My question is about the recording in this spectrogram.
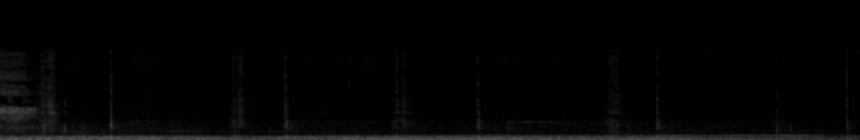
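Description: A spray bottle's squirt of mist onto the small glass fishbowl terrarium, ending right at the start. It is followed by faint, irregular light clicks, a couple a second, over low handling noise.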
